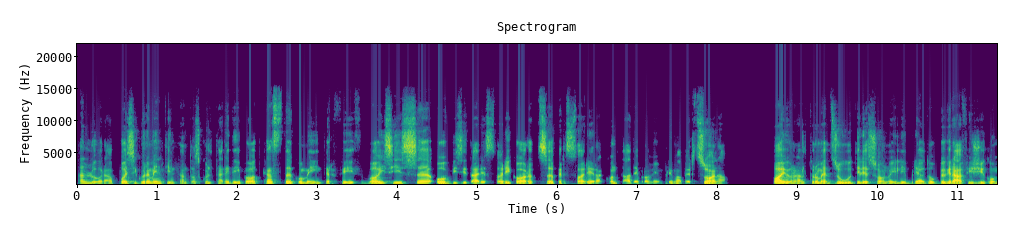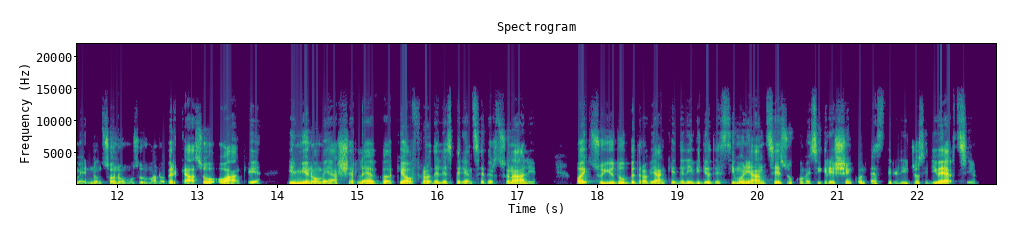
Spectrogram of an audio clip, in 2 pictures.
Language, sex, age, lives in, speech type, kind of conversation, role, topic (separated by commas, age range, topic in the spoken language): Italian, male, 20-24, Italy, read, expert-assistant, expert, Sai dove posso trovare storie vere di chi è cresciuto in tradizioni religiose diverse per capire meglio le somiglianze e le differenze?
